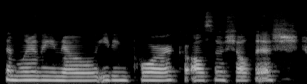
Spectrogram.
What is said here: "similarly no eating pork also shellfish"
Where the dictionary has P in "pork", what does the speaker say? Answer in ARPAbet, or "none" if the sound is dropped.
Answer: P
